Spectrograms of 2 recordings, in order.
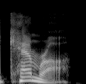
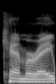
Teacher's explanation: It should be camera. Two strong syllables, not camera with three.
